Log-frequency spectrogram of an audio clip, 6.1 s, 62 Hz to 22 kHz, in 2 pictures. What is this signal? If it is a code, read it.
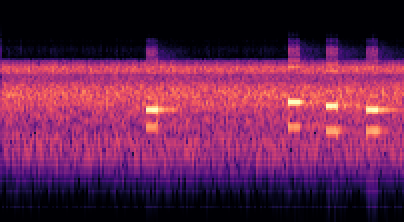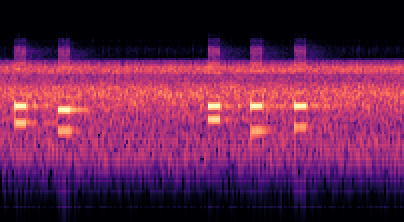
DTMF, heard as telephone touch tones, dialled by hand, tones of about 90 ms, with phone line noise and room echo. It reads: 4 62181 025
